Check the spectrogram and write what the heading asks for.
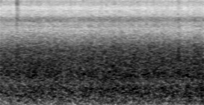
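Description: Heavy typhoon rain falling in a steady downpour.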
